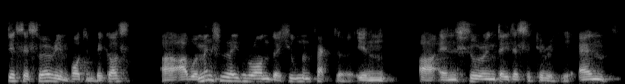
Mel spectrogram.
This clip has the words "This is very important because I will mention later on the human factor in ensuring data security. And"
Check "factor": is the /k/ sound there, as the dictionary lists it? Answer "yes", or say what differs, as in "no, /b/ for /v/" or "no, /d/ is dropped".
yes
